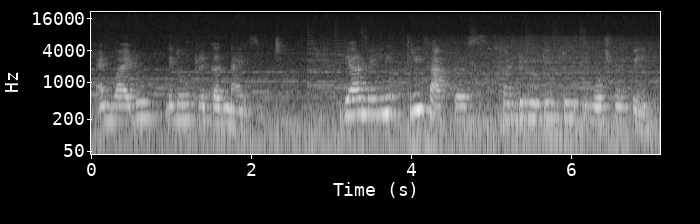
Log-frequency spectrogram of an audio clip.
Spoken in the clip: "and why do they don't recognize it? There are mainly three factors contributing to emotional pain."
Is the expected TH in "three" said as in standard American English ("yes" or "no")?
no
